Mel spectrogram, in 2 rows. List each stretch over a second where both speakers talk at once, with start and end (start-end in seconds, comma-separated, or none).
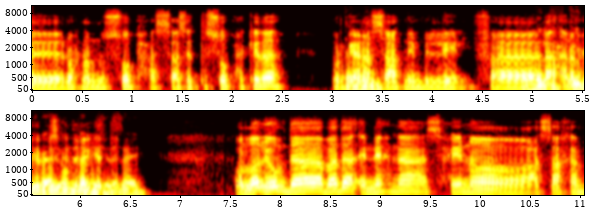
4.9-6.5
